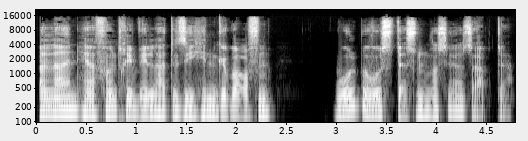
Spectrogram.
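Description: Male narrator, gravelly voice, steady storytelling, dry close sound. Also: medium pitch, normal speed, no room sound. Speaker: audiobook narrator. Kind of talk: scripted narration.

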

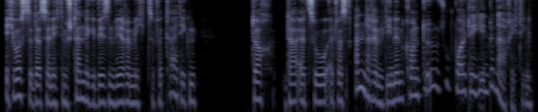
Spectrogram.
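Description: A man's voice: medium pitch, expressive, moderate pace, dark tone, no room sound, studio quality. A man voicing a frightened young woman in hiding, pleading urgently with her rescuer in a raised voice. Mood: hesitant. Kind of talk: audiobook character voice.

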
